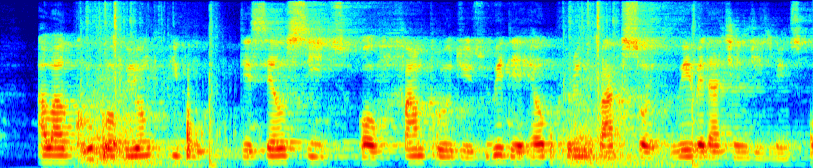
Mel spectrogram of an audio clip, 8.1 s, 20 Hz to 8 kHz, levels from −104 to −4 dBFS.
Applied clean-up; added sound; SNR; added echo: none; Drawer open or close; 13 dB; reverberation time 1.5 s.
